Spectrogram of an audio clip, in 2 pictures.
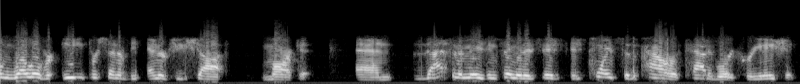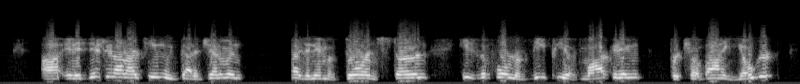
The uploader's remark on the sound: called in to SmallCapVoice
